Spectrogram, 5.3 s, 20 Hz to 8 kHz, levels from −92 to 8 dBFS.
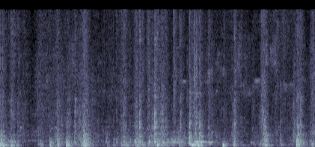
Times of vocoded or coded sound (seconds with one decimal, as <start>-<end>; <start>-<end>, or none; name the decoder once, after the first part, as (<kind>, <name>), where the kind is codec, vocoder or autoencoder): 0.0-0.8 (vocoder, Vocos); 1.6-2.5; 3.2-4.8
